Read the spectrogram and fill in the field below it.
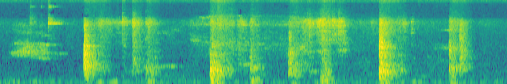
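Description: Tools tap and knock against a wall.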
